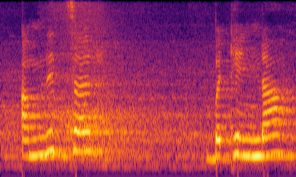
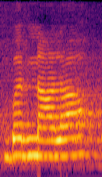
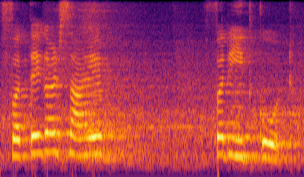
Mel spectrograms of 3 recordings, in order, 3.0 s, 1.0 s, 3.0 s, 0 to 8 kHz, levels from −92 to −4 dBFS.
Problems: none marked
